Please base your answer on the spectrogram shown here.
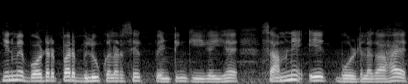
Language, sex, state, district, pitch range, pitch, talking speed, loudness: Hindi, male, Uttar Pradesh, Lalitpur, 140-175 Hz, 160 Hz, 220 wpm, -16 LUFS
